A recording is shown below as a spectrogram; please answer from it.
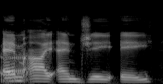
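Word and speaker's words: Mingenew: right but that's right yeah it's called but it's spelled m-i-n-g-e-n-e-w so it's spelled Minge new oh yeah at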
